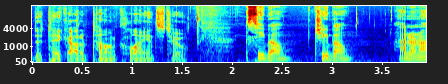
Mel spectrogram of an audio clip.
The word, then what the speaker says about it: Cibo: Yeah, that's Chibo. My wife's Italian. Chibo, it's amazing.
